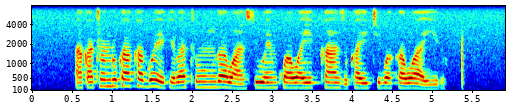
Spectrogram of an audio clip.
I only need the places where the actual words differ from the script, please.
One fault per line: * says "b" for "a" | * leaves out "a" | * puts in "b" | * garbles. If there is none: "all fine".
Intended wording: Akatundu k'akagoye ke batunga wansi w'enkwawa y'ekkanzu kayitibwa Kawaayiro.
all fine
